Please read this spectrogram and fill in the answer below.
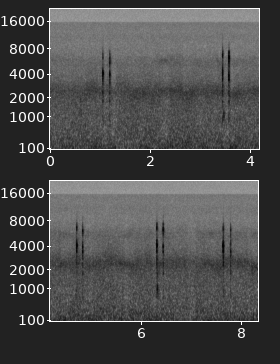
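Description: Faint computer clicking over near silence: five quick double clicks, a second or two apart.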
